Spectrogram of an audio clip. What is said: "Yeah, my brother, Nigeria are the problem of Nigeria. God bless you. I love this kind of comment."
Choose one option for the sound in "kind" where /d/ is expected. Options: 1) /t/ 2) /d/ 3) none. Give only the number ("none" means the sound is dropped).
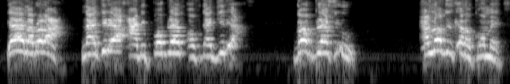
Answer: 3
